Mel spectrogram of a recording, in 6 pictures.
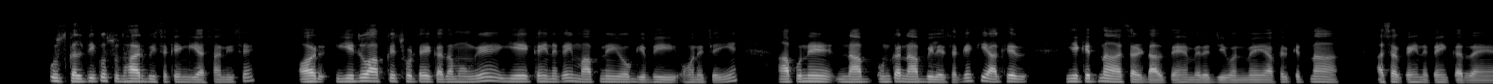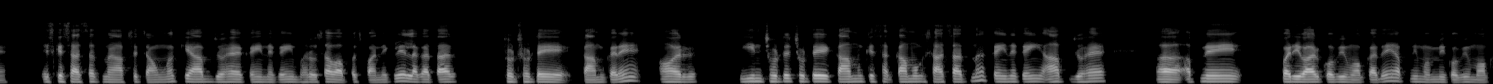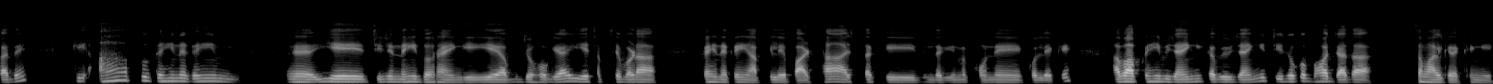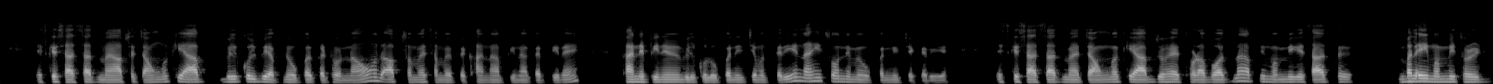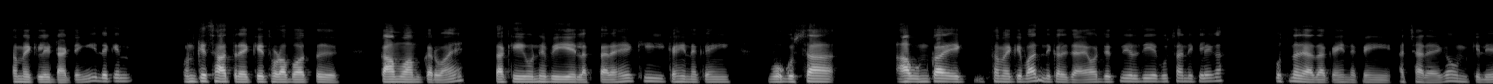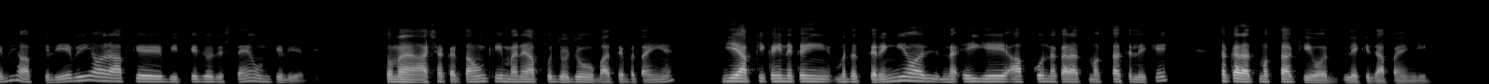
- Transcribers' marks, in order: in English: "पार्ट"
- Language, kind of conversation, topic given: Hindi, advice, गलती की जिम्मेदारी लेकर माफी कैसे माँगूँ और सुधार कैसे करूँ?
